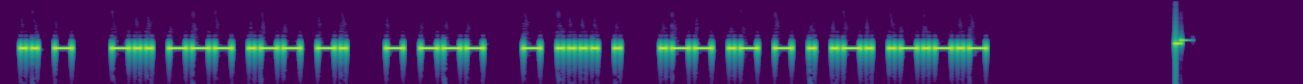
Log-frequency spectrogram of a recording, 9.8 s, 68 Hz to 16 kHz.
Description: Morse code, heard as a keyed tone, about 28 wpm, 700 Hz. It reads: IT DOWN TO THE WATER.
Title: Sentences from Top 1000 Words - Review Part 4 - 28wpm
